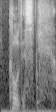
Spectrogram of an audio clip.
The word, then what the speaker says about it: Koldis: Cold ice basically. Coldis.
